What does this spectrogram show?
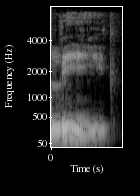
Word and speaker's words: league: 영어식 발음은 장음으로 하셔야 되고요. L 발음을 정확하게 해서 앞에는 을자를 가볍게 넣으시고 그 다음에 마지막에 G는 뒤에 모음이 따르지 않기 때문에 the league 이렇게 발음하셔야 되겠습니다.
